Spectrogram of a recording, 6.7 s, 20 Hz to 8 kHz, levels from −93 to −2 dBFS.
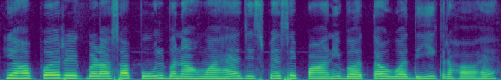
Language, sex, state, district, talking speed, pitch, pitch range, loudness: Hindi, female, Chhattisgarh, Balrampur, 150 wpm, 220 Hz, 205-235 Hz, -22 LUFS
